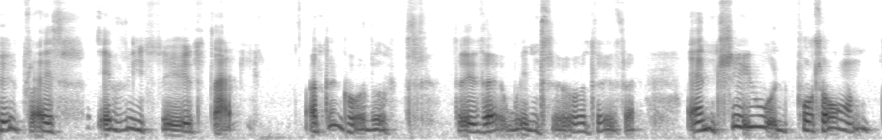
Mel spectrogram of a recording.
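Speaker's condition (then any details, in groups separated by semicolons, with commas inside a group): Cerebral palsy; onset at 8 days old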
